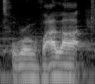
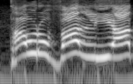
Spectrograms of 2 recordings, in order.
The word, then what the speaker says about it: Taurovalia: us today "Custodian Calladayce TUROVALA Kesh *anger* It's a shitty name anyway, i don't care WHY CAN'T THIS MAN PRONOUNCE ONE NAME IN THE CORRECT WAY CALLADAYCE TAUROVALIA, THERE IS AN "I" HERE KESH "However a squad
